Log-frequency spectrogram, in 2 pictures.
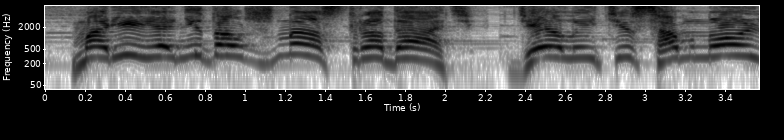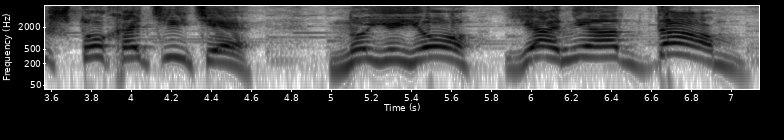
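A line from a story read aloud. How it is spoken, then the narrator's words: Shout. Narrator (Russian): он закричал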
